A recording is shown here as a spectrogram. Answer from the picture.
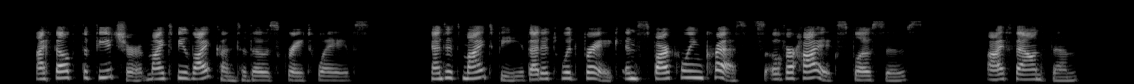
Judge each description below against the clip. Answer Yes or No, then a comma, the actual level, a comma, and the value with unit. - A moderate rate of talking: Yes, average, 150 wpm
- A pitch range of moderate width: No, wide, 6.7 semitones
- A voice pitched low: No, very high, 255 Hz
